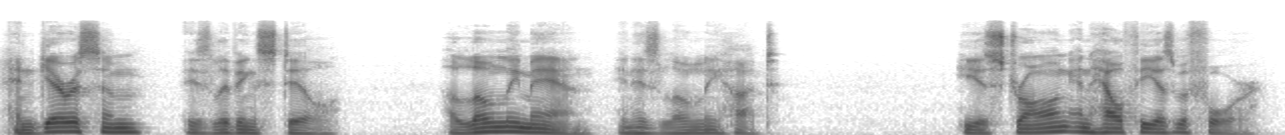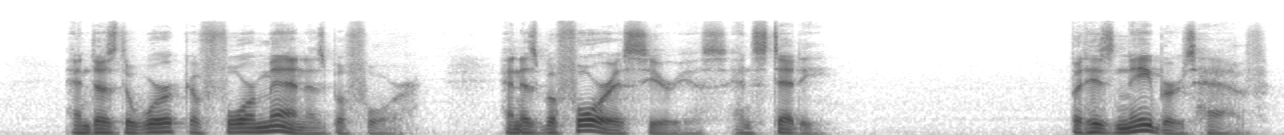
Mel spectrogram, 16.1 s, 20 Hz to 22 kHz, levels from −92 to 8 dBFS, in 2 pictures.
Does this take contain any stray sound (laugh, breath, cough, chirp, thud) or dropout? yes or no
no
